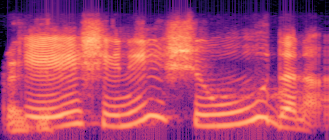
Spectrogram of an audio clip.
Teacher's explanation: ಇದು ಕೇಶಿನಿ ಶೂದನ. ಶೂ ಮೇಲೆ ನಿಮ್ದು ನಾಲ್ಗೆ ತುದಿ ಇದೆಯಲ್ಲ, ಮೇಲೆ ಹತ್ಬೇಕು, ಶೂ ಬರ್ಬೇಕು. ಅಲ್ಲಿ ಕರೆಕ್ಷನ್ ಮಾಡ್ಕೊಳ್ಳಿ.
